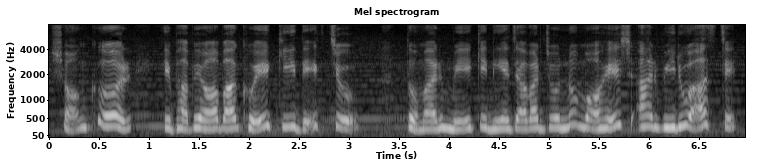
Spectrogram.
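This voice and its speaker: Cartoon priest female performer: male, pious, anxious, earnest, high register. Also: a little slow, soft background music, natural voice. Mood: anxious, urgent. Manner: urgent, earnest warning.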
